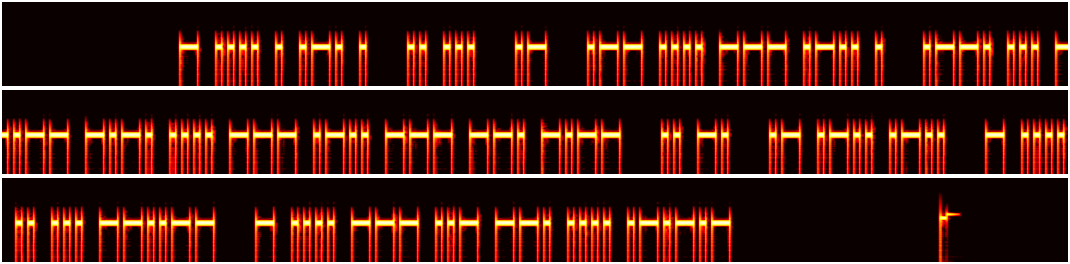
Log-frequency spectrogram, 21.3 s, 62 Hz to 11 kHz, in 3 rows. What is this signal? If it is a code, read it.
Morse code, heard as a keyed tone, about 30 wpm, 700 Hz. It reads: THERE IS A WHOLE PSYCHOLOGY IN ALL THIS, THOUGH.
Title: Sentences from Top 1400 Words 30wpm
